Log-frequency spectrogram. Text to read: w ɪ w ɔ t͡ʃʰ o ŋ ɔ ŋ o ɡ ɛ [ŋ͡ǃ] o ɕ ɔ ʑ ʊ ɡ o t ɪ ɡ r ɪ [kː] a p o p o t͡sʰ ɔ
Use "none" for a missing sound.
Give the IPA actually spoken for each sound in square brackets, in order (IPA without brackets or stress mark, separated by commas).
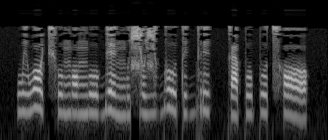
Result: ŋ, kː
